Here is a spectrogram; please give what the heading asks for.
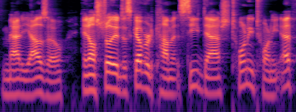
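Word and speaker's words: Mattiazzo: amateur astronomer Michael mom I believe this name is pronounced Madi as oh and Australia discovered comment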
